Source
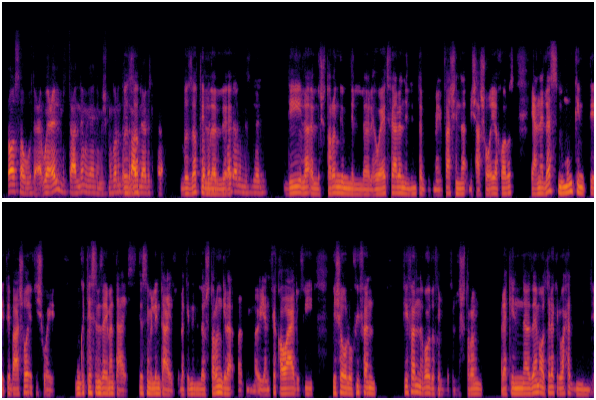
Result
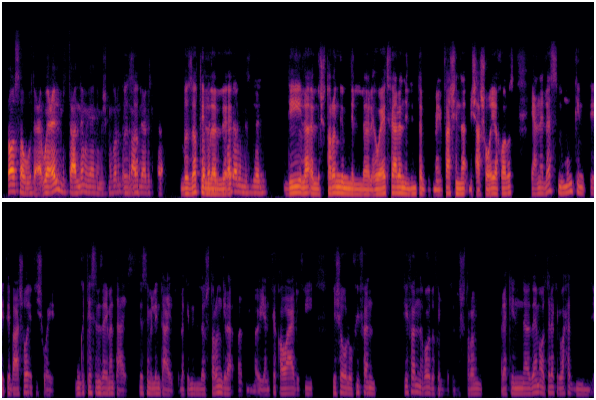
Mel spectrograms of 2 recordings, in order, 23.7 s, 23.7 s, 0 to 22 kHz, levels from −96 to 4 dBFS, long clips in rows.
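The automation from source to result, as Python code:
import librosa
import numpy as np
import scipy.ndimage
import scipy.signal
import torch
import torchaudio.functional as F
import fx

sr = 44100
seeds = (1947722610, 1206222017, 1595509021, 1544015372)

y = fx.gain(x, sr, db=fx.line((1.51, -1.0), (2.5, -11.5), (3.62, -1.0), (9.8, -1.0), (10.73, -10.0), (11.42, -10.0), (12.62, -17.5)))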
